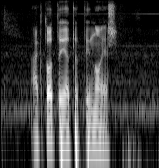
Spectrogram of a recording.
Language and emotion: Russian, neutral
